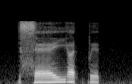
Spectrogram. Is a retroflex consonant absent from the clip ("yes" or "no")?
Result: yes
